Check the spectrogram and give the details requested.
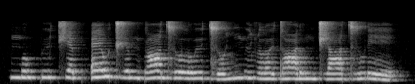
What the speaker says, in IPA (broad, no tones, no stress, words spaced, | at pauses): mowpʉt͡ʃæpʔæw d͡ʒœmɡɑ d͡zulˠwʉd͡zoʎ mʉʎlˠødɑ ɾomd͡ʒɑ d͡zuɾe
